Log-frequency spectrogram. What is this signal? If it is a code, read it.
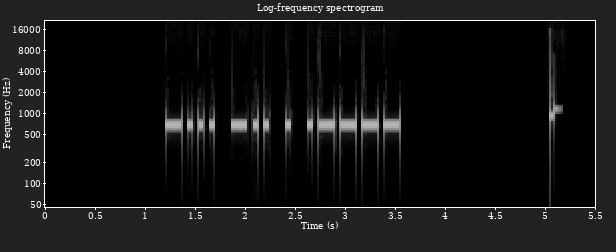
Morse code, heard as a keyed tone, about 21 wpm, 700 Hz. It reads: BDE1
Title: Four Challenging Letter-Number Combinations 22wpm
